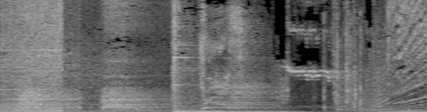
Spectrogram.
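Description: Movie-trailer sound mix: the music breaks off early and gives way to bursts of rushing noise, with a sharp hit a little before halfway.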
